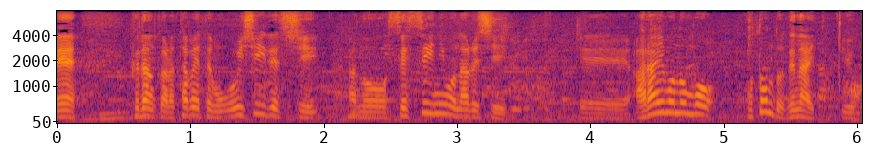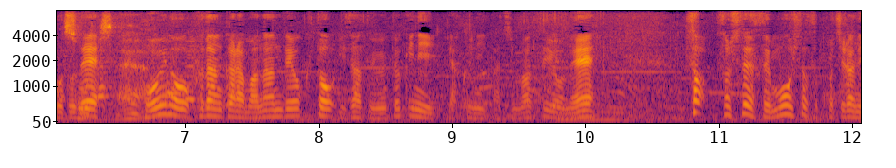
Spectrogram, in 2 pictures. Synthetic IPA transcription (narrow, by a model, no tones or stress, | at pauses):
eɸɯ̟d̪ãŋkaɾat̪abe̞t̪e̞mo̞ːiɕiːd̪e̞sɨ̥ɕi | ano̞se̞sɨiɲ̟imo̞naɾɯ̟ɕi | eːa̰ɾaimo̞no̞mo̞ | ho̞t̪õ̞nd̪o̞d̪e̞nait̪o̥jɯ̟ːko̞t̪o̞d̪e̞koːjɯ̟ːno̞ːɸɯ̟d̪ãŋkaɾamanãnd̪e̞o̞kɯ̟̥t̪o̞ʔizat̪o̞jɯ̟ːt̪o̞kʲiɲ̟iɡʲjakɯ̟ɲ̟it̪at͡ɕimasɨjo̞ne̞ | soso̞ɕi̥t̪ed̪e̞sɨne̞mo̞ːçit̪o̞t͡sɨ̥ko̞t͡ɕiɾaɲ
